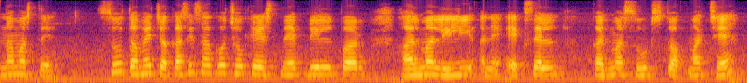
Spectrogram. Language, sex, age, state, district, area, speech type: Gujarati, female, 60+, Gujarat, Surat, urban, read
